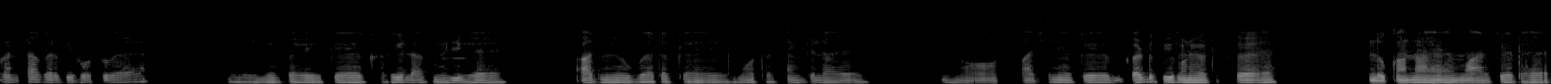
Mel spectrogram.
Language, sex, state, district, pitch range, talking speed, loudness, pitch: Marwari, male, Rajasthan, Nagaur, 100-105 Hz, 95 wpm, -41 LUFS, 105 Hz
